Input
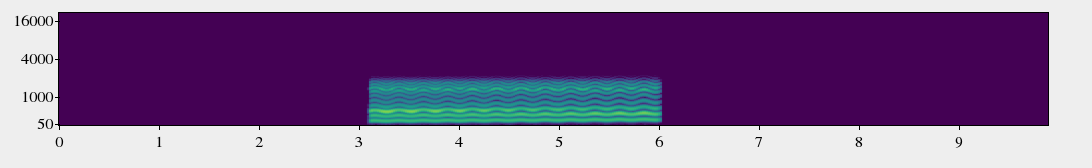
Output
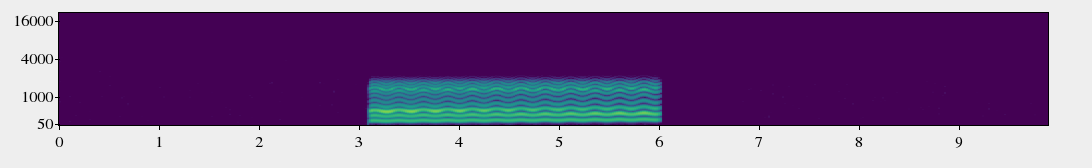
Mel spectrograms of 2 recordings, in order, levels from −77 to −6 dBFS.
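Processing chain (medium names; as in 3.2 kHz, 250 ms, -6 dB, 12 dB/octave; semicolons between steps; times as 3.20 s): upward compressor, threshold -40 dBFS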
